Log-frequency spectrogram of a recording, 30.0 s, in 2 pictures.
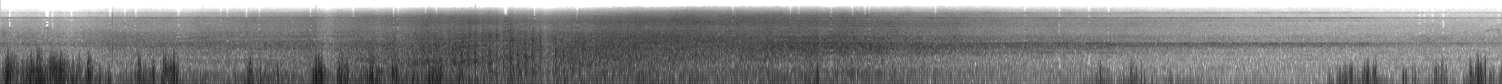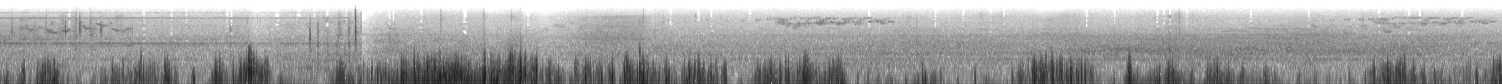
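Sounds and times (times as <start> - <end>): electric train passing: 0.0 - 20.0, 23.3 - 30.0
wind buffeting microphone: 0.0 - 30.0.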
